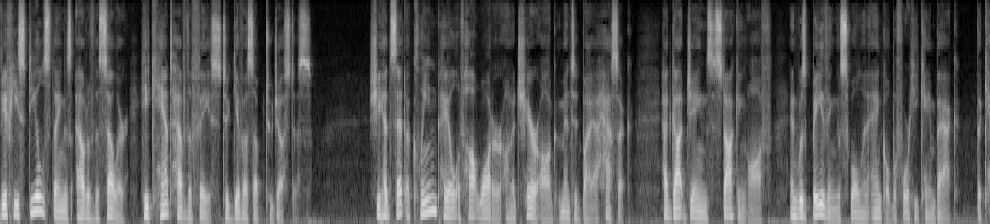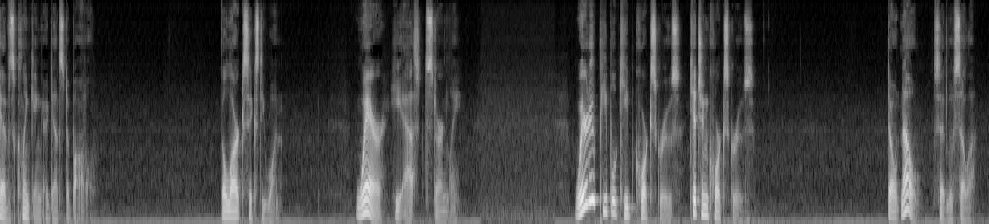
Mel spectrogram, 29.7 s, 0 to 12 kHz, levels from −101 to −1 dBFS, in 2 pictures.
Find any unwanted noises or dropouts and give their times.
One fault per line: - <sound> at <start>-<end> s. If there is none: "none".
none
